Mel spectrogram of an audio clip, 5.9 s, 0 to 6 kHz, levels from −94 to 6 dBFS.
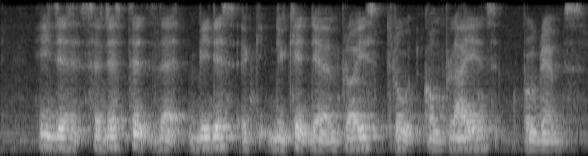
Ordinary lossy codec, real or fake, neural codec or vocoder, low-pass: none; fake; vocoder, 24 kHz, 100 mel bands, Vocos; 5.4 kHz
